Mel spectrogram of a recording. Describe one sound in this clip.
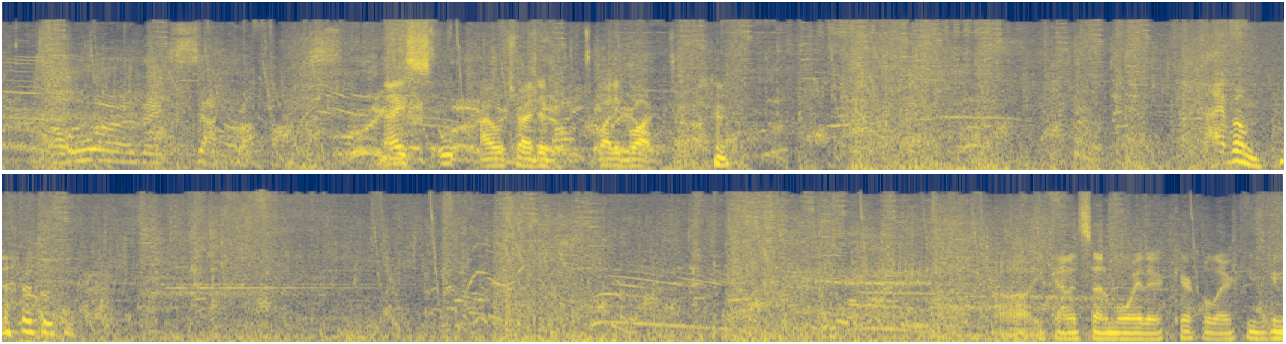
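Game weapons fire and blast in rapid bursts.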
